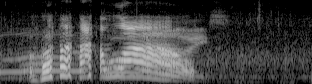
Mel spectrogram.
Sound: laughs

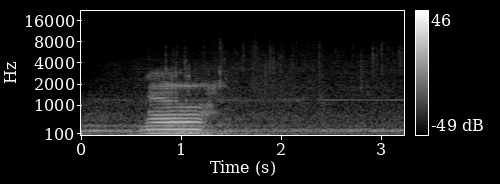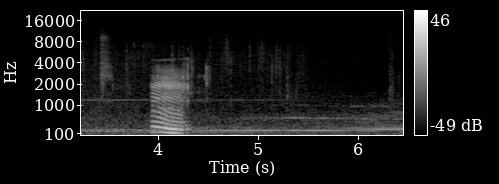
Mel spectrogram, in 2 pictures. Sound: fire crackling

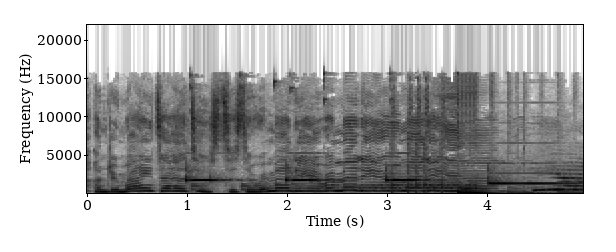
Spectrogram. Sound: alarm beeping

